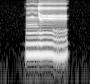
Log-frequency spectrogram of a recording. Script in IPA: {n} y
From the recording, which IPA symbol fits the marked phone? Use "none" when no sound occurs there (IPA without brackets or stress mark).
n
